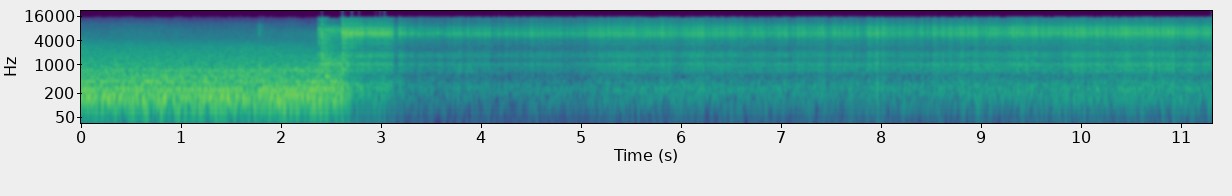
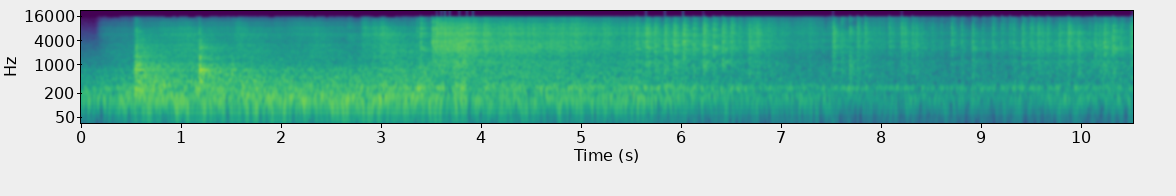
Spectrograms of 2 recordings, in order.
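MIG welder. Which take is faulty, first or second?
second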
